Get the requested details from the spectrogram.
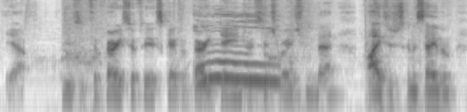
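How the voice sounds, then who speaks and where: A man's voice: on the low side, huge pitch swings, fast, over loud music. A young man calling play-by-play at a fighting game tournament, explaining the action and slipping in puns. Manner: analytical play-by-play, fond of puns. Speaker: esports commentator. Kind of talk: live tournament commentary.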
